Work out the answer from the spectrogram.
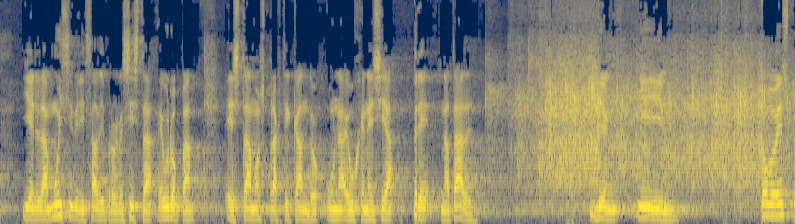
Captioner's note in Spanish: Aplausos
